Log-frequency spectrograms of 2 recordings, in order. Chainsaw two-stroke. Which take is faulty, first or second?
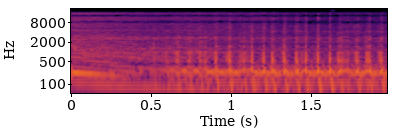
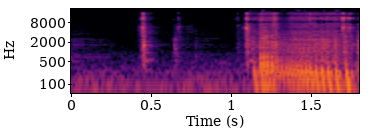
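first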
